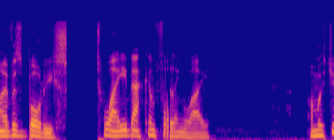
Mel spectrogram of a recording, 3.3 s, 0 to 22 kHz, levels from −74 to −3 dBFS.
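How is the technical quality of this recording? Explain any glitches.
The recording has three clear glitches.

From 0.66 to 0.97 s, a playback stall silences the speech for about 0.31 s, likely because the player starved for data. The waveform shows a flat gap, and the spectrogram a blank band.

From 0.97 to 2.42 s, catch-up at higher speed resamples the backlog at 1.15×, raising pitch about two semitones. Harmonics shift upward on the spectrogram, then settle.

From 1.63 to 1.70 s, damaged data in the compressed stream makes the decoder lose frame sync, producing a brief glitch.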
